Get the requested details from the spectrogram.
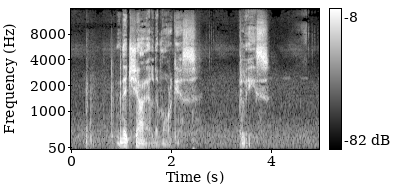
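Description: An elderly man speaks weakly and pleadingly, close by.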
